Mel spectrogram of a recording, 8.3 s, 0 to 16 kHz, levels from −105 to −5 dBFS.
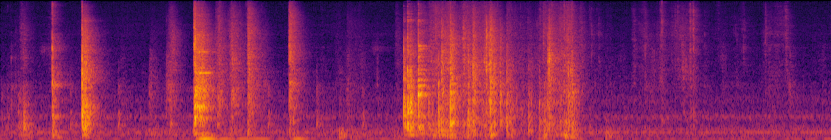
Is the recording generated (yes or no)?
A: no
